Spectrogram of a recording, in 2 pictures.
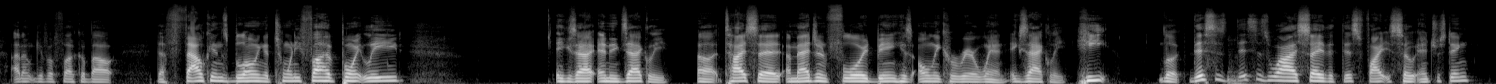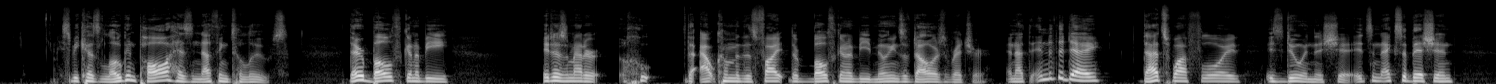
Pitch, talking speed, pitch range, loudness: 140 Hz, 175 wpm, 125-155 Hz, -17 LUFS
